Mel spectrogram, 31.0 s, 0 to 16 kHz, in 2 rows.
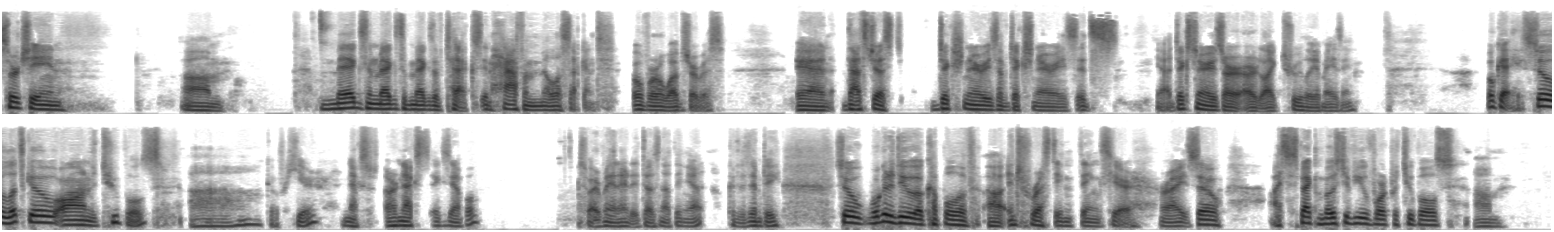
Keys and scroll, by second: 18.7 ctrl+shift+r.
